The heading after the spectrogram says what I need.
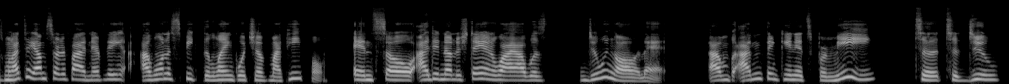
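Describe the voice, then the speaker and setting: A middle-aged woman talks as a podcast guest and leadership coach. Her pitch sits at an ordinary middle height, and she leans on her words with earnest emphasis, coming back to points she has already made. The recording is dry and close, with no room sound. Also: a bit bright, dry recording. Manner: earnest, emphatic, with repeated phrases. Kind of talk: podcast interview.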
